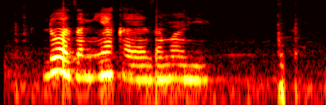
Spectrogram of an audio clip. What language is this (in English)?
Swahili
